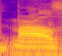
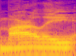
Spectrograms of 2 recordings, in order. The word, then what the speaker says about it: Marle: touched on it, but he pronounces Marl's name Marley, and I don't think I know when he was a kid and doing that, but I just can't take that seriously. I pronounce it Marl. Yep. If there was a Y, yes, sure, Marley.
